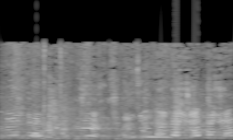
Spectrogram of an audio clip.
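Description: Several voices calling out over one another, with the chatter of a crowd behind them. The sound echoes as in a large hall.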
